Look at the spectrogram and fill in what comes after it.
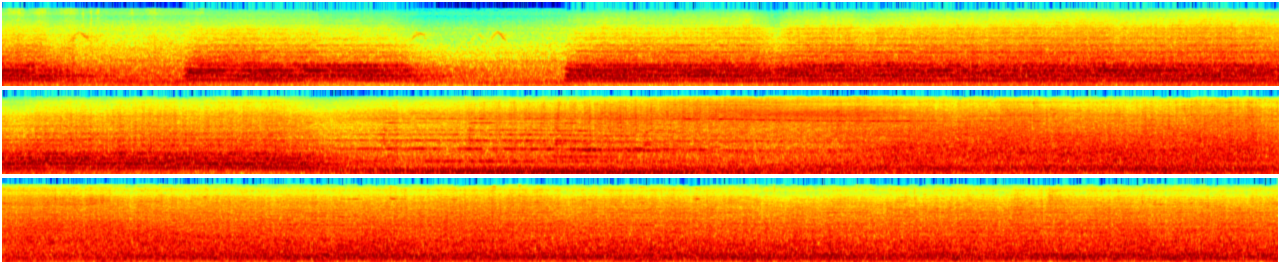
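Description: BNSF diesel freight locomotives sounding a multi-chime air horn in several blasts, the last held for about eight seconds. The locomotives then pass close by with engine rumble and a brief high squeal, followed by a string of tank cars rolling by with steady wheel noise and clickety-clack.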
